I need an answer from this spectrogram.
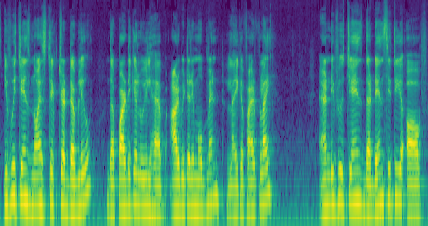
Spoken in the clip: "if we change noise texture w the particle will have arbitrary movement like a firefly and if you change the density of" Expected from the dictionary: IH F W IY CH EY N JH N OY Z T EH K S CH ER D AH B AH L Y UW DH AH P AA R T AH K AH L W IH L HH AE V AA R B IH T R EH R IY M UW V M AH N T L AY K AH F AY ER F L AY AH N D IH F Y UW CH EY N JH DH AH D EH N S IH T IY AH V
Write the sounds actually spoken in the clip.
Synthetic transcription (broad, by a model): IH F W IY CH EY N JH N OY S T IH K CH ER D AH B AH L Y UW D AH P AA R T AH K AH L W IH L HH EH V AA R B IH T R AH R IY M UW V M AH N T L AY K AH F AY ER F L AY AH N D IH F Y UW CH EY N JH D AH D EH N S IH T IY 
